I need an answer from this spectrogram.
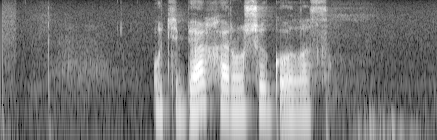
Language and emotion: Russian, neutral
